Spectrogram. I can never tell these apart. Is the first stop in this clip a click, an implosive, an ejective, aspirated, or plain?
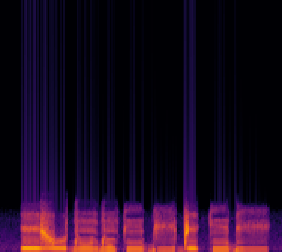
plain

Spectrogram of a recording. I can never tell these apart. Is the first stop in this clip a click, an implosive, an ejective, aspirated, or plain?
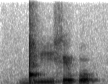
click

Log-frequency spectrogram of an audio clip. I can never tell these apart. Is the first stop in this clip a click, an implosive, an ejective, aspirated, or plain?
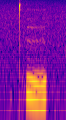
aspirated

